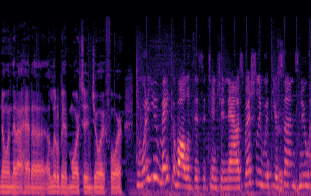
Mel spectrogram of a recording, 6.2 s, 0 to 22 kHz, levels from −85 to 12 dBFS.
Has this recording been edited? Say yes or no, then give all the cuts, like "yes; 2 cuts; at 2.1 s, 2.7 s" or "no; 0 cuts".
yes; 1 cut; at 2.6 s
